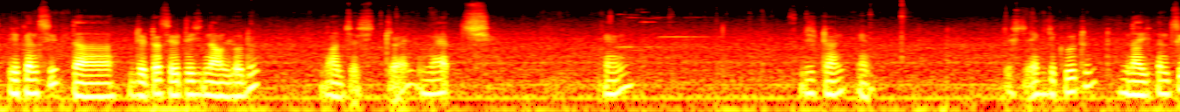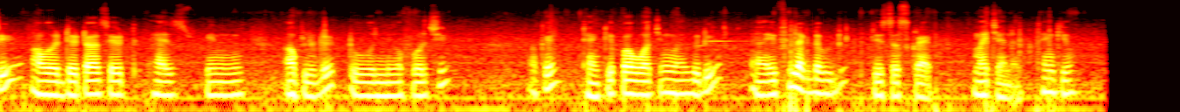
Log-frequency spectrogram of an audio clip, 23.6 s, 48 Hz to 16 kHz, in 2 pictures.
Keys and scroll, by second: 3.0-10.3 typing, 9.0 ctrl+^.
